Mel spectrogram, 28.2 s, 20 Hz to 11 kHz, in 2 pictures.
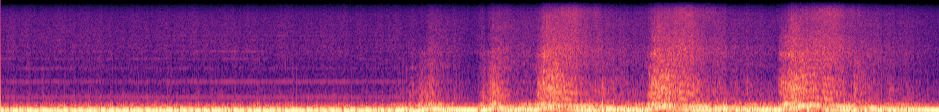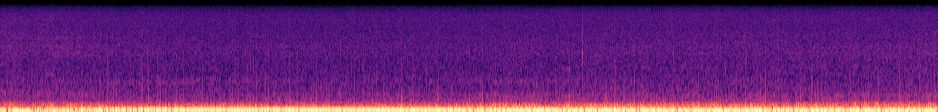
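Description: Toyota 4A-GE four-cylinder engine on Weber 45 carburettors, running on a first custom MegaJolt ignition curve. It idles at about a thousand rpm, is revved in a run of short throttle blips, each rising and falling, over about eight seconds from about six seconds in, then settles back to a steady idle.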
